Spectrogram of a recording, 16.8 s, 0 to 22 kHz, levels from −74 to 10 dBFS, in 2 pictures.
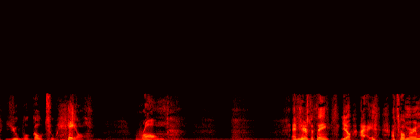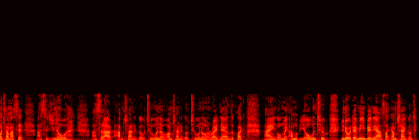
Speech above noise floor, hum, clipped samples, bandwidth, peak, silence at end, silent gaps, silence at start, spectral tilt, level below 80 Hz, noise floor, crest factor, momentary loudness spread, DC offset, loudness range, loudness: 30 dB; none; under 0.1%; 7.6 kHz; -14 dBFS; 0.05 s; none; 0 s; -4.5 dB/octave; -58 dBFS; -64 dBFS; 22 dB; 12 LU; under 0.1%; 9 LU; -34 LUFS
